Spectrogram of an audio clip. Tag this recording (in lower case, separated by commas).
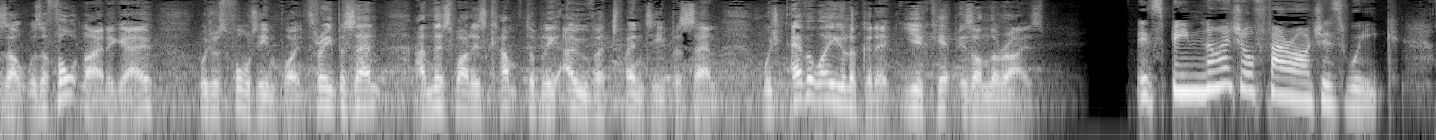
speech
